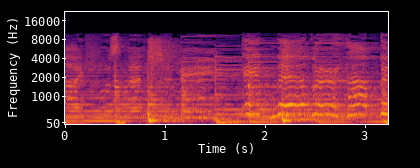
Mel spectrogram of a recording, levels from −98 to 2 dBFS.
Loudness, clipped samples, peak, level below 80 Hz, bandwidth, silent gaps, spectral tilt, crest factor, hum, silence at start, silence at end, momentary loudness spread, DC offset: -23 LUFS; under 0.1%; -4 dBFS; -38 dBFS; 10 kHz; none; -5 dB/octave; 18 dB; none; 0 s; 0 s; 9 LU; under 0.1%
